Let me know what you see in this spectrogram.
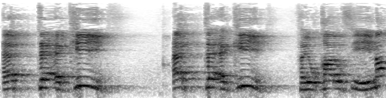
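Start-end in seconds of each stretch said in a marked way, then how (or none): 0.0-2.8 التأكيد with a clear glottal stop, ta'-keed; with hamza. Shown as a demonstration. Teacher models the hamza variant for students, hamza pronunciation. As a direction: break after ta in التأكيد. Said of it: "لغة الهمزة".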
